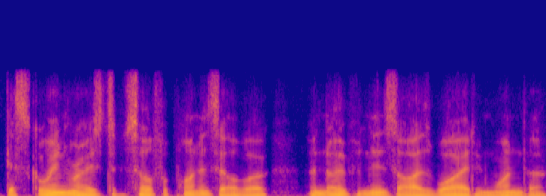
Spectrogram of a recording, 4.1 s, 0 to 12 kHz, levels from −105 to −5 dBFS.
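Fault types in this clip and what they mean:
There are no fault types in this clip, so there is nothing to explain.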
